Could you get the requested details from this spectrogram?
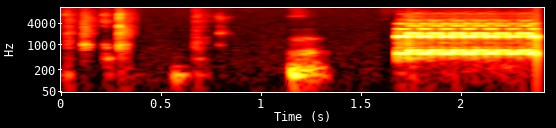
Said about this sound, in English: I'll let you uh, get that. Wait a minute, my phone's ringing. Can we cut this?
